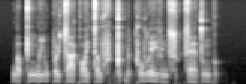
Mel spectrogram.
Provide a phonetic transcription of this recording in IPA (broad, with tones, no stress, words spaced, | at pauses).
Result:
wɐ˧p̚t̪ɪ˨˥ŋwiː˨˥wpɵ˨ɥ t͡saː˨˧kɔː˨jt̪ɐ˨˧w fɪ˨k̚t̪ɐ˨˥p̚wɵ˨t̚ko˨˥w le˨jlɪ˨˩ŋsʊ˧k̚sɛː˨˥ t̪ʊ˨˥ŋkʊ˨k̚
